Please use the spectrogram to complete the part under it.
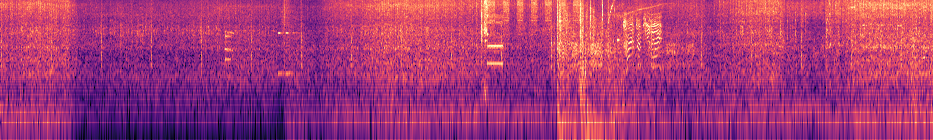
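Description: A tank engine rumbles and clanks as the tank drives.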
